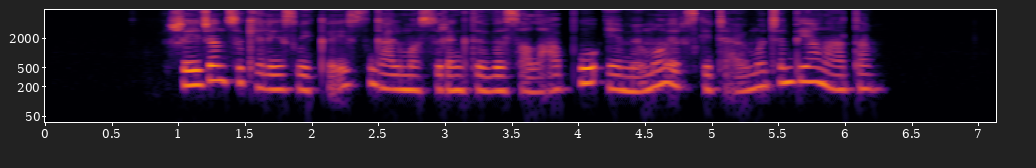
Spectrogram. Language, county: Lithuanian, Kaunas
